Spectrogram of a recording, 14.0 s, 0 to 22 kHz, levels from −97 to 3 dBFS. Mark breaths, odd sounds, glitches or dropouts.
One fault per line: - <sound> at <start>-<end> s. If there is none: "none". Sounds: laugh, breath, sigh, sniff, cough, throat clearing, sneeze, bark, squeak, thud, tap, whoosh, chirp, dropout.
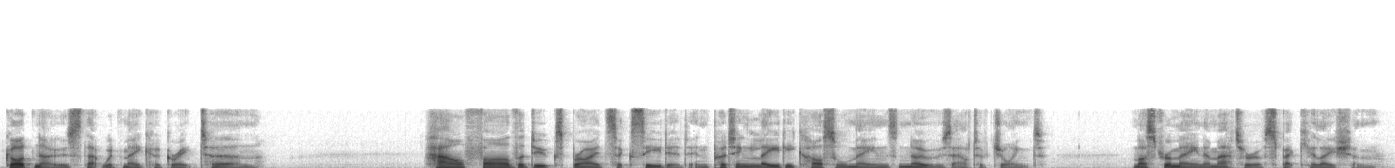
none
